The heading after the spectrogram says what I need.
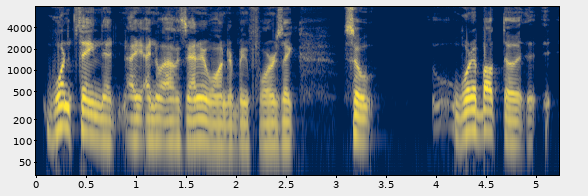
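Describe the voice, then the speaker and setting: A man with a low voice co-hosts a casual interview. He works toward his questions in a stumbling, roundabout way, restarting phrases as he goes. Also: expressive, moderate pace, darkish tone. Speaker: podcast co-host.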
